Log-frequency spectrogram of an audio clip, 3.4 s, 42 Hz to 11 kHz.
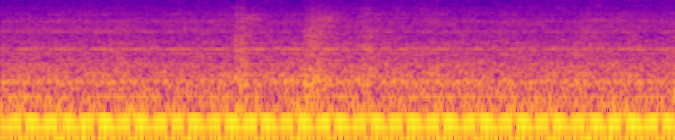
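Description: A locomotive in the Run8 Train Simulator game rolls slowly through Norris Yard on the NS AGS South line, giving a steady low engine rumble with faint rail clatter throughout and no talking.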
